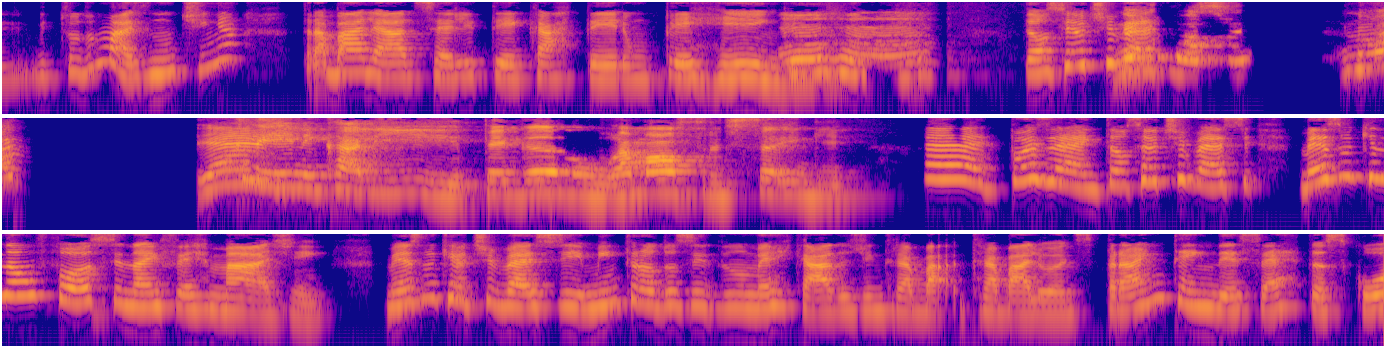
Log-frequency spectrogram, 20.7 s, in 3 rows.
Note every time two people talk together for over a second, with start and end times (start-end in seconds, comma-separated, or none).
none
